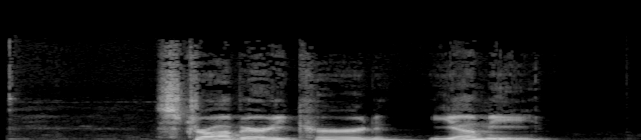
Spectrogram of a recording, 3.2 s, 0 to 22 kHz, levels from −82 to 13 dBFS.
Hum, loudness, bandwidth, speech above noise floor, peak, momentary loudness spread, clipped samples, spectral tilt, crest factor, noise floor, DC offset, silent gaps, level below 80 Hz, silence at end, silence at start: none; -15 LUFS; 16 kHz; 43 dB; 0 dBFS; 9 LU; under 0.1%; -4.5 dB/octave; 16 dB; -58 dBFS; under 0.1%; none; -54 dBFS; 0.5 s; 0.8 s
